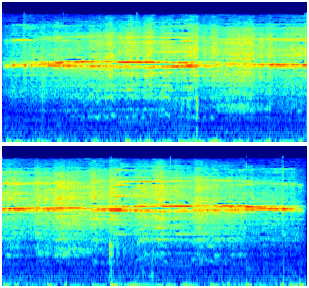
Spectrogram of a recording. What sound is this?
This sound of two pieces of glass friction against each other is torture for many, at least pain or unbearable for sensitive ears. Played back with powerful treble speakers , you would enjoy all shouting 'eeeeeeeeeee....stop it!'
